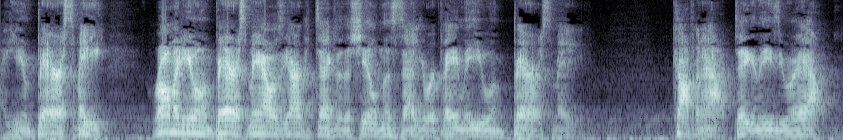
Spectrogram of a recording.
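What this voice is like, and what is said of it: Seth Rollins impression. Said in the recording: “my Seth Rollins impression ... That's decent, I guess.”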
